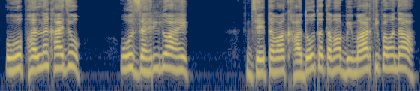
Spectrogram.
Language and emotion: Sindhi, fearful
